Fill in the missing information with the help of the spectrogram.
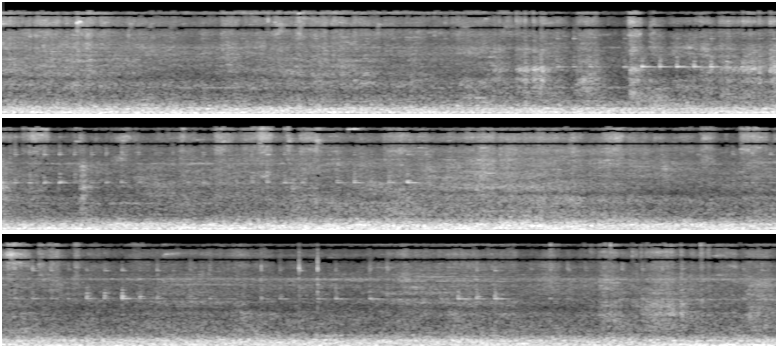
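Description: Double-stack intermodal freight train's well cars rolling past: a steady low rumble of steel wheels on the rails.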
